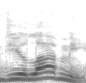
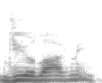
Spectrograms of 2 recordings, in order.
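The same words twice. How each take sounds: First: Louder, pressing, stress on love; insistent third asking. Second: Said in the usual way. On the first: Acted. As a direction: push harder the third time. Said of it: "Third time". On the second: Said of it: "He asked him second time".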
